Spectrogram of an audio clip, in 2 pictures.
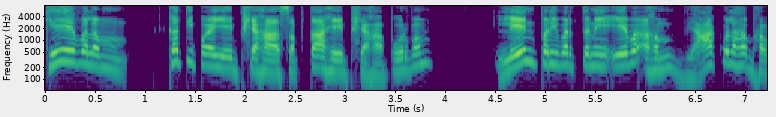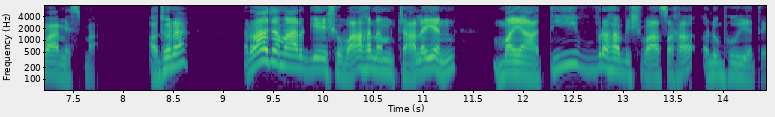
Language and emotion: Sanskrit, happy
